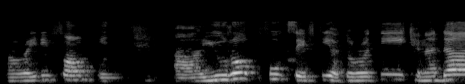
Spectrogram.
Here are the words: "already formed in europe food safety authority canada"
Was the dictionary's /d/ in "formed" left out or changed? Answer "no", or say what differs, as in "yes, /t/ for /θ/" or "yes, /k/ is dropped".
yes, /d/ is dropped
